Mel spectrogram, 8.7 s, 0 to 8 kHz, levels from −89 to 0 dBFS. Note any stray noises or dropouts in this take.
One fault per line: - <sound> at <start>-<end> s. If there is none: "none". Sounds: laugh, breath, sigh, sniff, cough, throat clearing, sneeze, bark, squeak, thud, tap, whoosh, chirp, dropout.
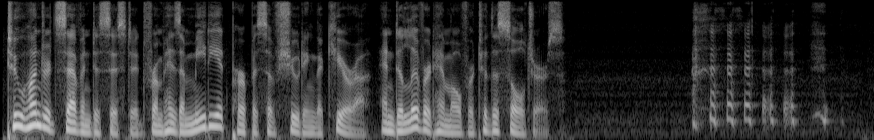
- laugh at 6.9-8.5 s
